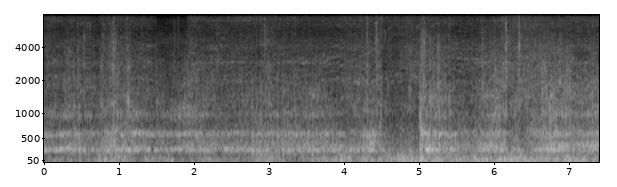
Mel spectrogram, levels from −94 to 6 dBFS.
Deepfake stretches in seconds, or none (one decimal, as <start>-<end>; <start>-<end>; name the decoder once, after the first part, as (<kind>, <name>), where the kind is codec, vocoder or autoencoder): none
